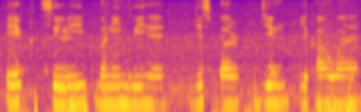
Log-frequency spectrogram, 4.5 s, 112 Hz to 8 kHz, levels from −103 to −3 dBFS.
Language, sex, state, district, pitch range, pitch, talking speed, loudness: Hindi, female, West Bengal, Alipurduar, 145-155 Hz, 150 Hz, 145 wpm, -17 LUFS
